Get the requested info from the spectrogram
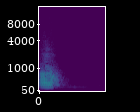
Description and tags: One-shot from Versilian Studios Chamber Orchestra 2: Community Edition sampling project.
Instrument family: Brass
Instrument: F Horn
Articulation: staccato
Note: D#2
Midi note: 39
Midi velocity (center): 95
Microphone: 2x Rode NT1-A spaced pair, 1 AT Pro 37 overhead, 1 sE2200aII close
Performer: M. Oprean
